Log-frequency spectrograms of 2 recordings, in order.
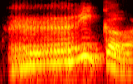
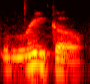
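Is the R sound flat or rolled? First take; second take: rolled; flat. First: The R is strongly rolled. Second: The R is flat and not rolled. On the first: "really getting that rico" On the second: "English speakers tend to just say rico with no emphasis on that R"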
